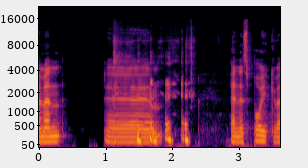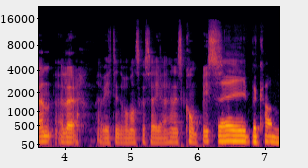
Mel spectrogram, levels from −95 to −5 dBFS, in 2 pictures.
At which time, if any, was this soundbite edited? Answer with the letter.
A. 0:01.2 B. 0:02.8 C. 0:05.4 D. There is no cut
D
